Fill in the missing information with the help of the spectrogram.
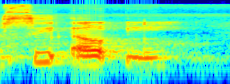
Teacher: The word cleric has its stress on cle.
